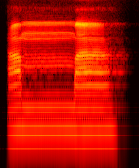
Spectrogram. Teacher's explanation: Amma itu untuk mim tasdid maupun nun tasdid harus ada dengung atau gunnahnya. Dan untuk dengungnya cukup 2 harokat saja.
